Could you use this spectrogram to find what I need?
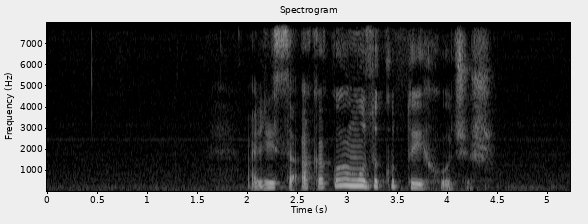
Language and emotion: Russian, neutral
